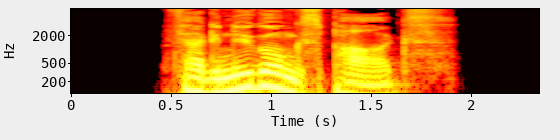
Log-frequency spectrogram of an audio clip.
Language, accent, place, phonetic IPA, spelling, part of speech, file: German, Germany, Berlin, [fɛɐ̯ˈɡnyːɡʊŋsˌpaʁks], Vergnügungsparks, noun, De-Vergnügungsparks.ogg
- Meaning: 1. genitive singular of Vergnügungspark 2. plural of Vergnügungspark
